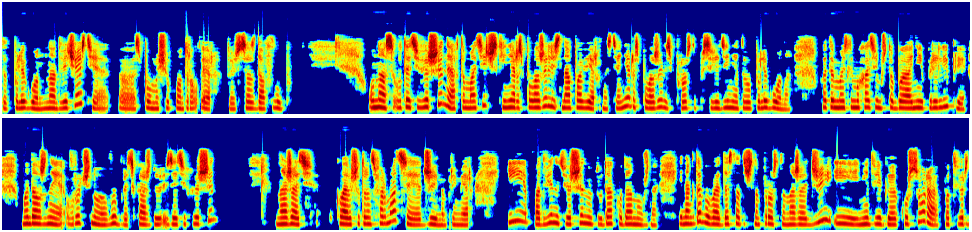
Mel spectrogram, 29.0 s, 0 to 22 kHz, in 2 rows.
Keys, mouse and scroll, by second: 5.1-6.9 middle drag, 7.4-10.2 middle drag, 10.4-12.2 middle drag, 12.9-14.7 middle drag, 13.6 right click, 15.1-16.6 middle drag, 17.5 g, 22.4 right click, 23.3 g.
